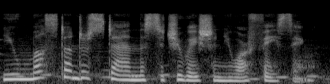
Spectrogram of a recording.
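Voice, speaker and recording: A poised, scheming shrine priestess from a video game. She speaks at a middle pitch in measured, articulate phrases with playful condescension. Music is clearly audible behind her. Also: very animated. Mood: composed. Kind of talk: dramatic game character acting.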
